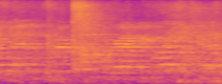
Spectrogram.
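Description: Indistinct voices of people talking in a gymnasium, with one sharp knock a little under a second in.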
